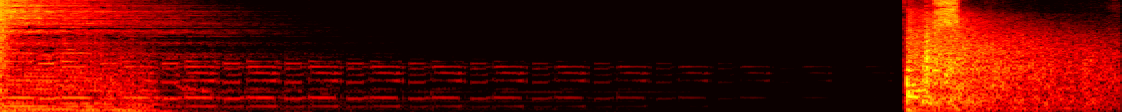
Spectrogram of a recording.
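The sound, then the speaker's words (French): Two heavy explosive booms a few seconds apart at a waste incineration plant. The first trails off in a long, ringing metallic rumble, and the second hits abruptly after a brief silence. No voices. “Là, on vient d'assister à une explosion et on ne sait pas exactement ce que c'est.”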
